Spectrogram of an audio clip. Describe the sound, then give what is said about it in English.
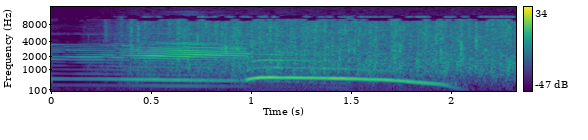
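Audience applause at a live comedy show's startup spelling bee game, a broad wash of clapping with a single voice letting out a long, bright whoop that rises, then slides down and fades. “That, by the way, is more applause than any real spelling bee has received.”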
